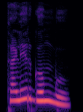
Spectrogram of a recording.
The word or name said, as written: ತಳಿರ್ಗೊಂಬು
